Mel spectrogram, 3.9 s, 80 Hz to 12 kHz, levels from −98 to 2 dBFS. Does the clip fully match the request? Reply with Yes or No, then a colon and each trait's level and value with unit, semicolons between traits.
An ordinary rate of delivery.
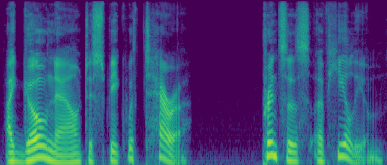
Yes: average, 155 wpm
